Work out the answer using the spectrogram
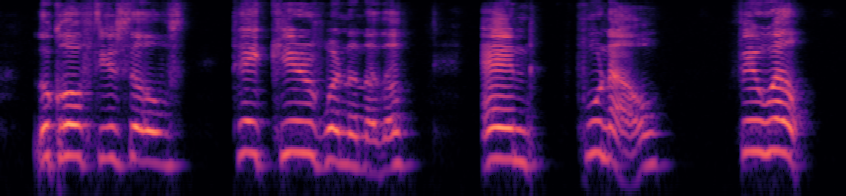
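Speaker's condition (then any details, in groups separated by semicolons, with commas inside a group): Quadriplegic cerebral palsy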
